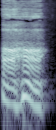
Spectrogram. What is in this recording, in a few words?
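"aha", British English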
